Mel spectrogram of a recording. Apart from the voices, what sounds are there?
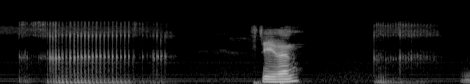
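snoring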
